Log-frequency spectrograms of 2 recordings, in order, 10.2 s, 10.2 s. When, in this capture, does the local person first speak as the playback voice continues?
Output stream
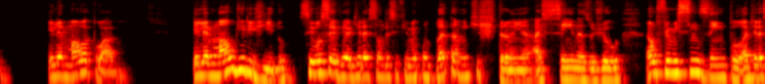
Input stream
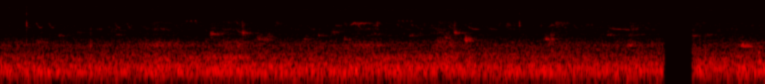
none

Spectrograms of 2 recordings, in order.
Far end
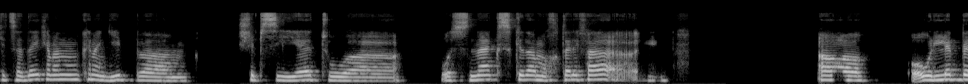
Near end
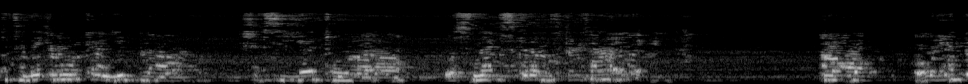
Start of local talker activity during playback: none

